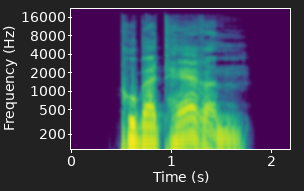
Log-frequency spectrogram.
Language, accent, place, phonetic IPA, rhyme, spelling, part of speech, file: German, Germany, Berlin, [pubɛʁˈtɛːʁəm], -ɛːʁəm, pubertärem, adjective, De-pubertärem.ogg
- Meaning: strong dative masculine/neuter singular of pubertär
